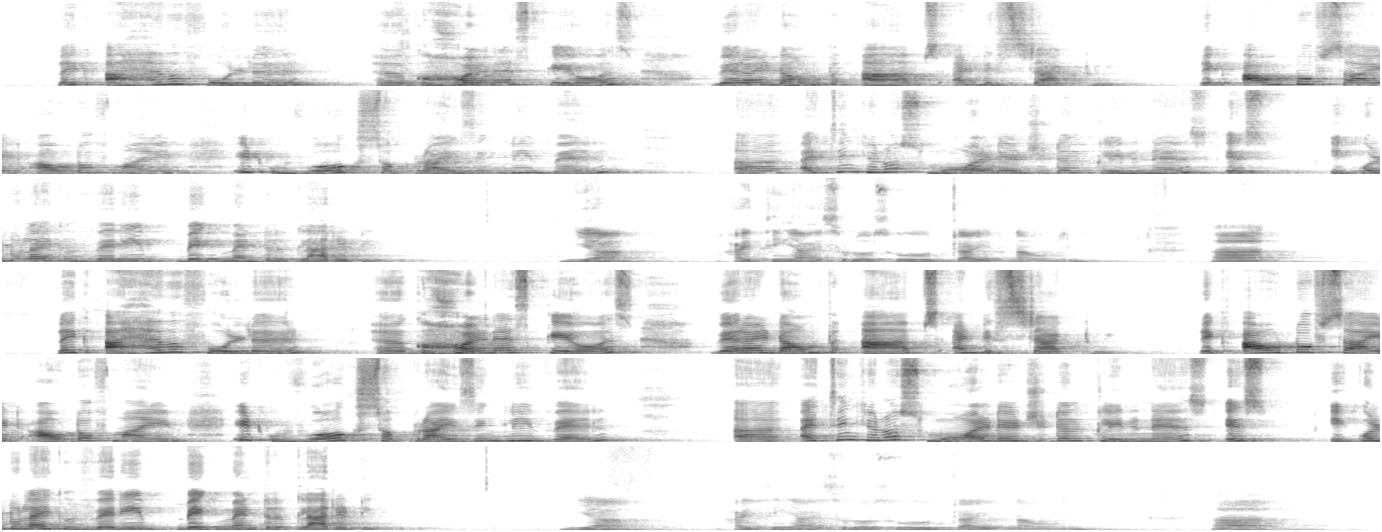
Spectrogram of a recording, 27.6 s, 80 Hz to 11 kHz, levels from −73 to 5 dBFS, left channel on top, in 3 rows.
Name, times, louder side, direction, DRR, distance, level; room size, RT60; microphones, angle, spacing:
voice 1, 0.4-2.0 2.5-7.4 8.0-13.3 14.1-17.6 18.0-20.9, right 4 dB, 50° right, 12 dB, 0.7 m, -25 dB
voice 2, 22.1-22.6 23.1-25.7 26.0-26.8, left 3 dB, 60° left, 8 dB, 0.9 m, -38 dB
21.0 x 8.3 x 5.5 m, 1.1 s
head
